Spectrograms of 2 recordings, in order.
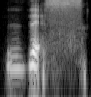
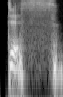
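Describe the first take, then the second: First: It begins with a soft th sound. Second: It begins with a hard d sound. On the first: "the T H sound or the th sound" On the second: "the D sound"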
